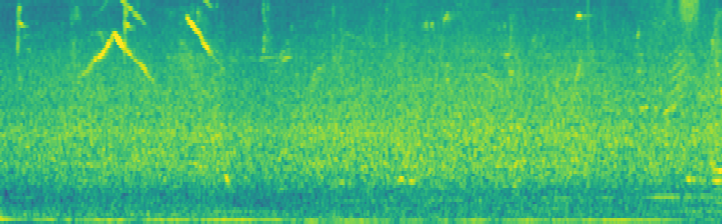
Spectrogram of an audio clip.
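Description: Steady rumble and hiss of a train still far down the line, mixed with wind and road noise, with a few short high chirps about a second in. A train horn starts sounding right at the end.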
